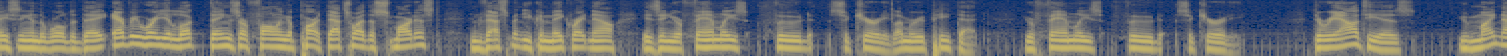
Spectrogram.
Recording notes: Live From Turning Point Young Women's Leadership Summit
